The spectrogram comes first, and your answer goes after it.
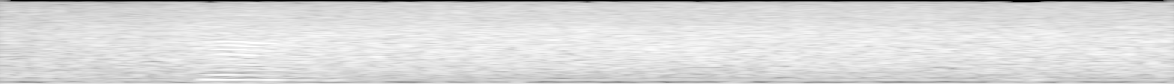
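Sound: audience applause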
